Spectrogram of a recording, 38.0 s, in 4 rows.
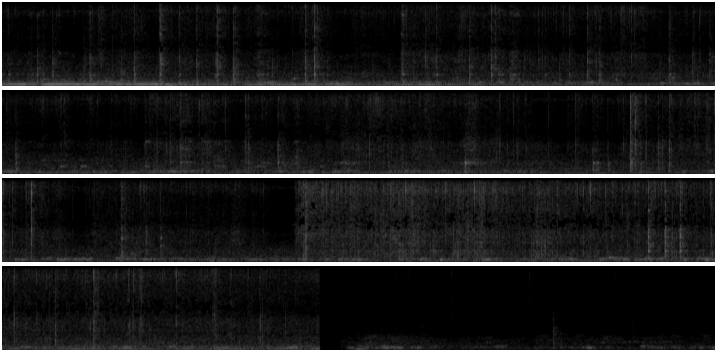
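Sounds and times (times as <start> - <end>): bread sizzling in oil: 0.0 - 22.3, 22.9 - 32.8.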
